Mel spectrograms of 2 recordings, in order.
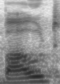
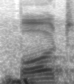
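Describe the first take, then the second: First: The vowel glides like the one in 'out'. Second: The vowel is a plain 'aw' like 'caught'. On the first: The speaker calls it wrong. "बाकी जगह बाउट नहीं चलेगा" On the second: The speaker calls it right. "बॉट होगा"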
